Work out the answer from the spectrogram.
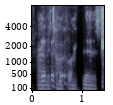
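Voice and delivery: a hint of her affected interview voice; mock put-on voice. Mocking how the actress talks in interviews, lightly put on. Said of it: "She actually talks like this".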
